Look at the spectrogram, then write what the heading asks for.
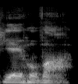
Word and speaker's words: Yehovah: manuscripts right Hebrew manuscripts you will see the pronunciation clearly with the vow pointers and everything as yehovah yah okay uh you know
